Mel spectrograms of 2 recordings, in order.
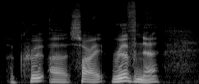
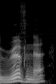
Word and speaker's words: Rivne: Rivne. I use the Polish pronunciation.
